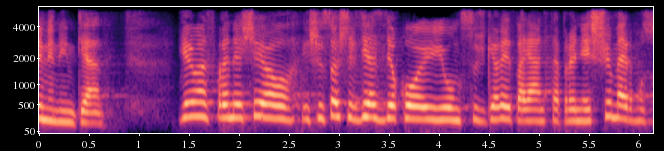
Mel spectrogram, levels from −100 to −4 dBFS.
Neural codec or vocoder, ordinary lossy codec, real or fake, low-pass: codec, 16 kHz, 1 kbps, X-Codec, HuBERT features, trained on balanced general audio; none; fake; 5.4 kHz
